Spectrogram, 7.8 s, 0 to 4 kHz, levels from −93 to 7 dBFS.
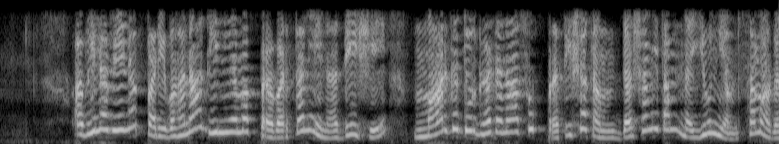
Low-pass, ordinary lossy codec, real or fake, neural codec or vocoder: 3.6 kHz; none; fake; codec, 16 kHz, 8 kbps, FreqCodec, smaller model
